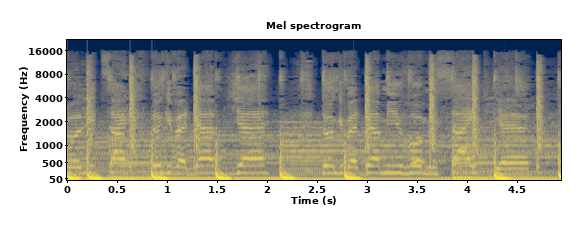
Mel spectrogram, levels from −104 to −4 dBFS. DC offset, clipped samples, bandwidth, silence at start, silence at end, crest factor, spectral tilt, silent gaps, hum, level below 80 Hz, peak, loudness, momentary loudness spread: under 0.1%; under 0.1%; 15 kHz; 0 s; 0 s; 12 dB; -5 dB/octave; none; none; -12 dBFS; 0 dBFS; -14 LUFS; 5 LU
